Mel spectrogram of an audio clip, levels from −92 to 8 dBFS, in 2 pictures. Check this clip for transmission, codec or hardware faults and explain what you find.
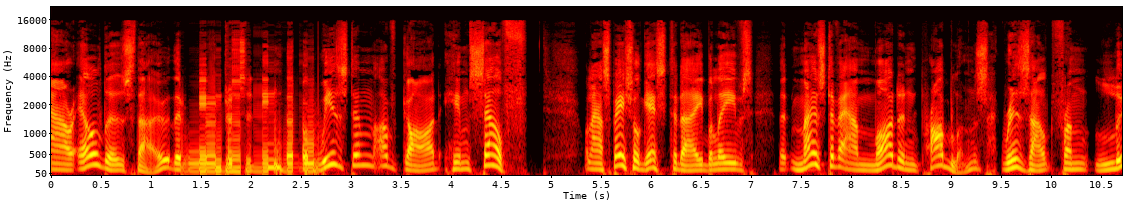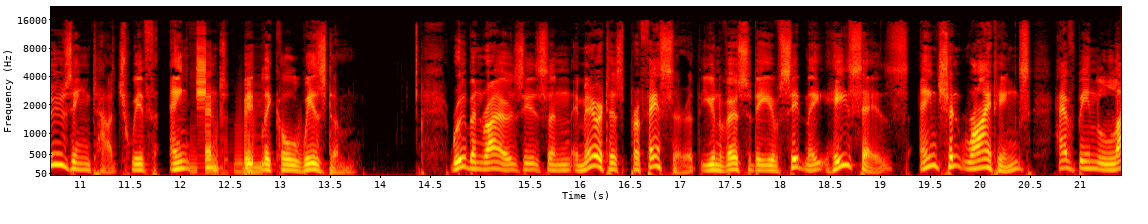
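There's one fault here, and it shows up twice: robotic sound from repeated short buffers, from 1.31 to 2.67 s and again from 12.11 to 12.82 s. The speech collapses into a stiff, metallic buzz at about 93.8 Hz that still tracks the speech loosely. That's likely a stalled stream where a roughly 10.7 ms chunk gets replayed for most of each stretch instead of fresh audio.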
